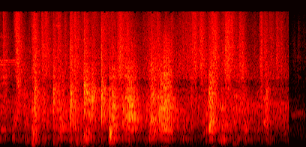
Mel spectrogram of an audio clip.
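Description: A rapid, irregular series of loud, sharp animal calls that cuts off suddenly near the end.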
